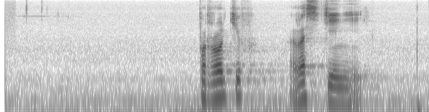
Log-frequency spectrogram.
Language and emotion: Russian, neutral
